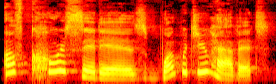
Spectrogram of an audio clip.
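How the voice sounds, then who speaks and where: A woman's voice: a little high, huge pitch swings, slow, heavily acted. A woman playing a haughty, bossy chess-piece queen who gives imperious, scolding orders in a theatrical stage-play reading. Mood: brisk, condescending. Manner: imperious, clipped commands, scolding.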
